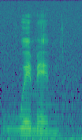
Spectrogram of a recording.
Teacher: the wi at the beginning is slightly stressed, wi, and then min, women.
